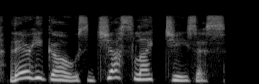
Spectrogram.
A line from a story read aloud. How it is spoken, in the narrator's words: women and men shouted out to him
